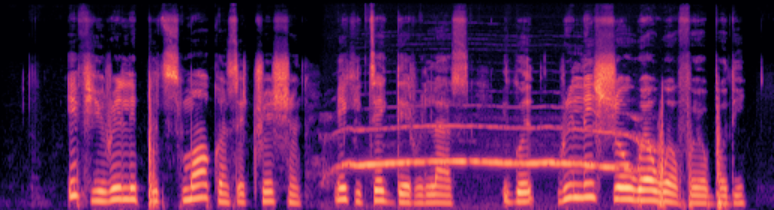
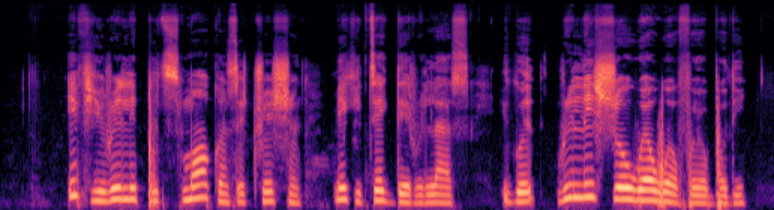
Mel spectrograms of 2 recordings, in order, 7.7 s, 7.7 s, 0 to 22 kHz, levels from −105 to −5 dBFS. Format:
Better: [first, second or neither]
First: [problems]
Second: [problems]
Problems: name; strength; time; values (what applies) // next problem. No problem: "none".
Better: second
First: background sound (Dog); 6 dB below the speech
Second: none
